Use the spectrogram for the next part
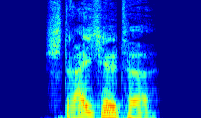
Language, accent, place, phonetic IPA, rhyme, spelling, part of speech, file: German, Germany, Berlin, [ˈʃtʁaɪ̯çl̩tə], -aɪ̯çl̩tə, streichelte, verb, De-streichelte.ogg
- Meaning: inflection of streicheln: 1. first/third-person singular preterite 2. first/third-person singular subjunctive II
